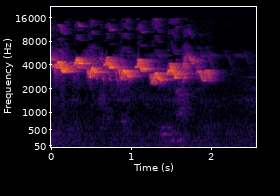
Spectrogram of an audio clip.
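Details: A caged adult male Ultramarine Grosbeak, the breeding father of a five-month-old chick, calls out in sunshine with a loud, rich warbled phrase of about two seconds, quick notes stepping gently downward before a final slurred flourish.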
